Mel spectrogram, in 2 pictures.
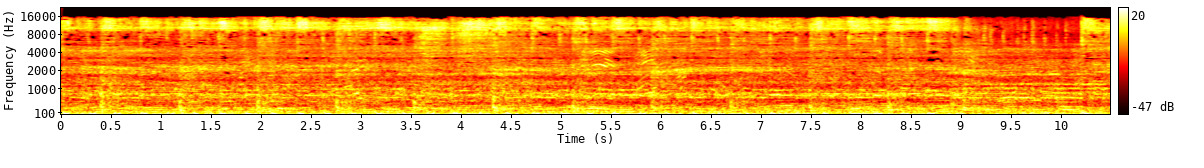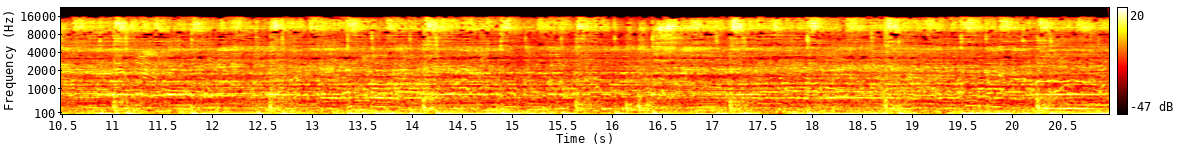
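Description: Live hard rock band playing loud through a festival PA, heard from the crowd: distorted Les Paul electric guitars, bass and drums, with a singer's voice over them.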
